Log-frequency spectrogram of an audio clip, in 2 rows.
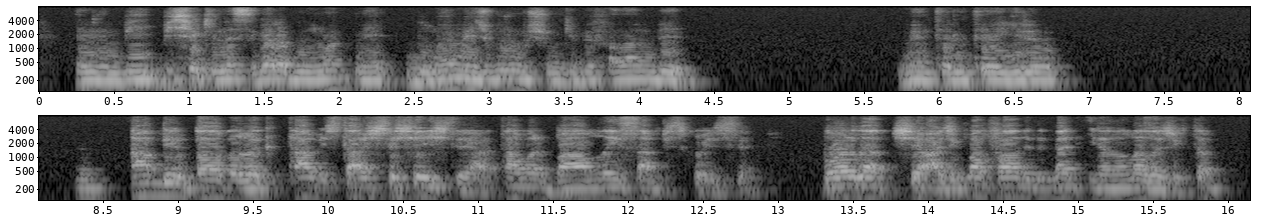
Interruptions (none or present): none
